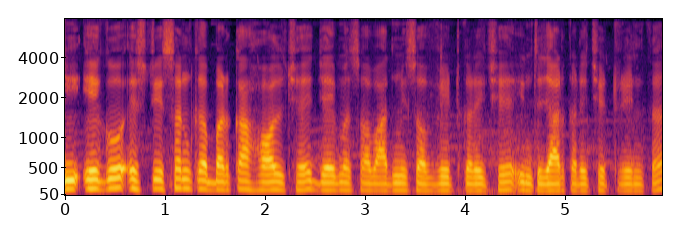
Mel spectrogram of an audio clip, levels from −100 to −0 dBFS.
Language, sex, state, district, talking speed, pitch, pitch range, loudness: Maithili, male, Bihar, Supaul, 210 wpm, 125 Hz, 115-140 Hz, -18 LUFS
